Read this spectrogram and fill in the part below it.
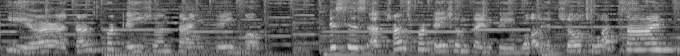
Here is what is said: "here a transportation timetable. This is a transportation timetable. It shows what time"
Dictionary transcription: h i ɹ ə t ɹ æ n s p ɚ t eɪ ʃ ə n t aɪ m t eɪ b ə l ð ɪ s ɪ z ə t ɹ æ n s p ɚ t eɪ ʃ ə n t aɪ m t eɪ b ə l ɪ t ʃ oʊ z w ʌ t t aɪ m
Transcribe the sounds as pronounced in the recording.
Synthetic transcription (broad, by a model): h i ɹ ə t ɹ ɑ n s p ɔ t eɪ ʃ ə n t aɪ m t eɪ b ə l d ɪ s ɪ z ə t ɹ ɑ n s p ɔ t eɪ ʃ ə n t aɪ m t eɪ b ə l ɪ t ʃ oʊ s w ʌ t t aɪ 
